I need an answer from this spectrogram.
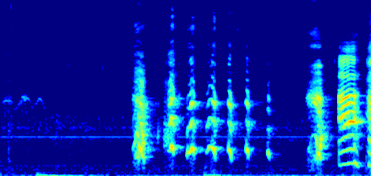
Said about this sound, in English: I have hiccups again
